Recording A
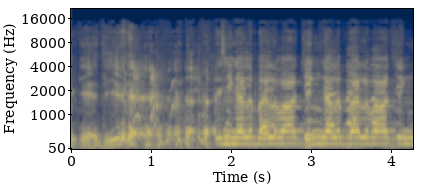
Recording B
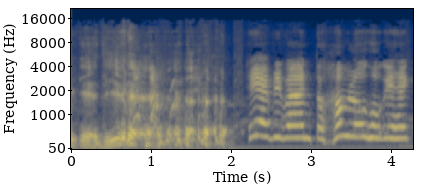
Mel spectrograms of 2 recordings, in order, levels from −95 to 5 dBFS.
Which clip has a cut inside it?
A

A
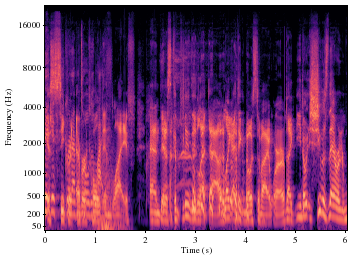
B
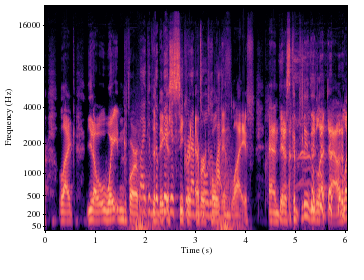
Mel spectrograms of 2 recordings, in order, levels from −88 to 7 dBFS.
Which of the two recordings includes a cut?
A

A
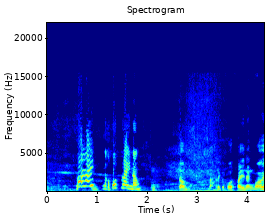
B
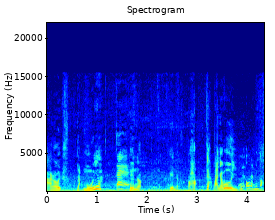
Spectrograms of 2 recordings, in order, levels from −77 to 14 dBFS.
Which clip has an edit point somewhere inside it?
A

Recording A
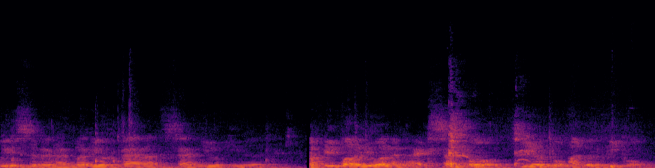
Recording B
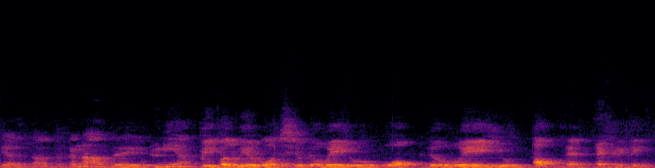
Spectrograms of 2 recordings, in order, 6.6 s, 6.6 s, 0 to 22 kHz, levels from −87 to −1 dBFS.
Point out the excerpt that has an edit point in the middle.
A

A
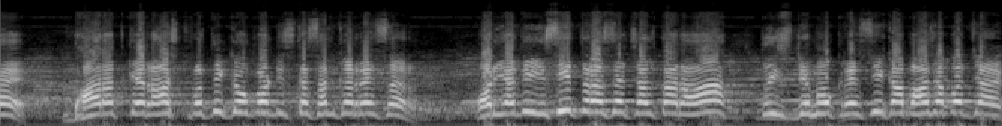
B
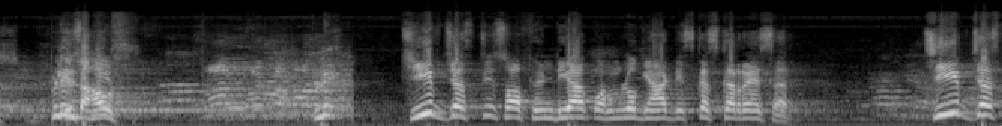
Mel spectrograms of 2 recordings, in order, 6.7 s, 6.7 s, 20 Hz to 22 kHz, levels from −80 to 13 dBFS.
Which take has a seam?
B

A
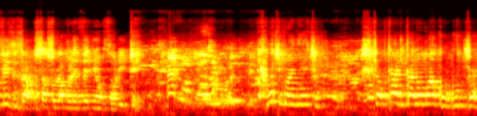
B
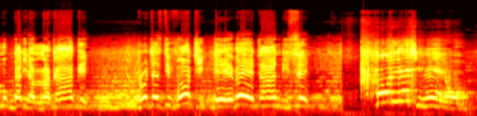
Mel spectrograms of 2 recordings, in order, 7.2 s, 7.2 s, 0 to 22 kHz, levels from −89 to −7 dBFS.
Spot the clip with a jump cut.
B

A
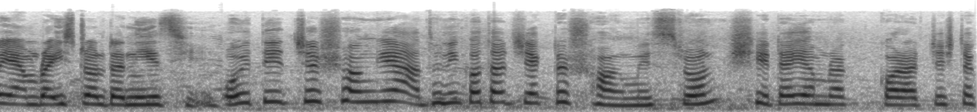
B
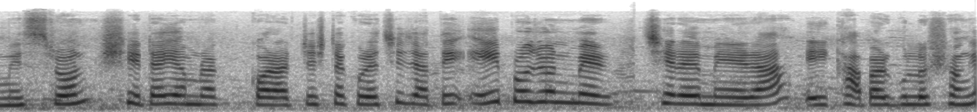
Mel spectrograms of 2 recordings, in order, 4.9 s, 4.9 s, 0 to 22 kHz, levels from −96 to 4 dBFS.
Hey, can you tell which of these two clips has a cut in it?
A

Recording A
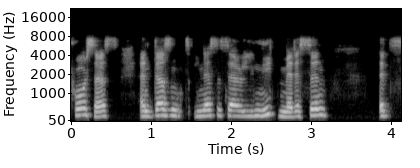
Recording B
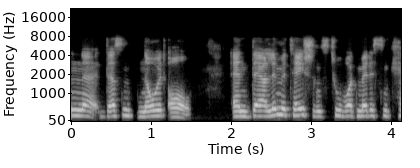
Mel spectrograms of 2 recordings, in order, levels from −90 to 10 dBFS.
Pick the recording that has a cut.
A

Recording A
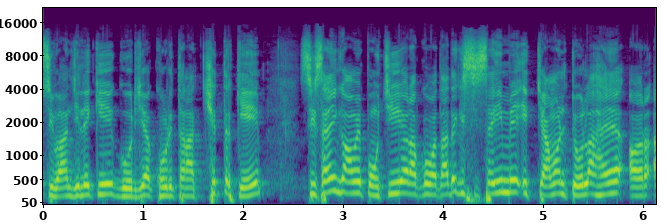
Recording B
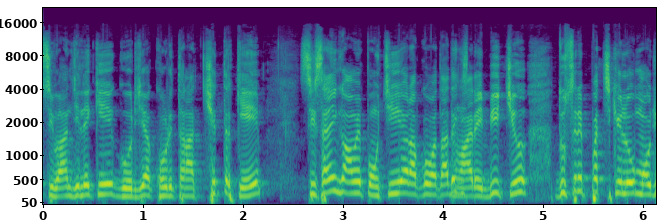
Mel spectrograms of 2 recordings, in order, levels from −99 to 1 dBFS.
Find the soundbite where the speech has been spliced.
B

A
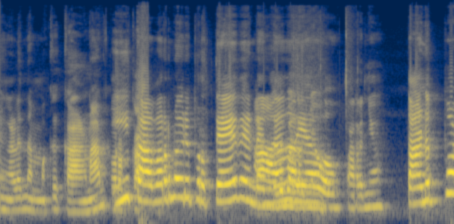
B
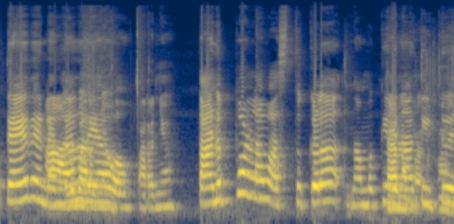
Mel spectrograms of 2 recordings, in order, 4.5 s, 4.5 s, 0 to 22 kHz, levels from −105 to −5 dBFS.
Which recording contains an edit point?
A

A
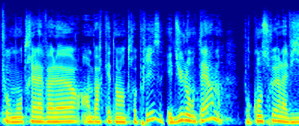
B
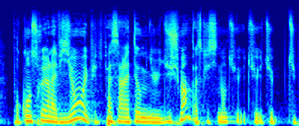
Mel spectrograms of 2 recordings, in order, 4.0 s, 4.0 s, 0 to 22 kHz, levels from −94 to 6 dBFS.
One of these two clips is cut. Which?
A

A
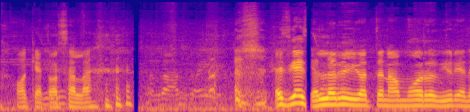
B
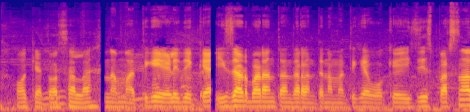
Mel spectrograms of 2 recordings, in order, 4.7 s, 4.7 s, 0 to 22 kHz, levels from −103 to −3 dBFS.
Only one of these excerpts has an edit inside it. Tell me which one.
B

